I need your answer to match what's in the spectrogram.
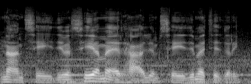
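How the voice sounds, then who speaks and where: A man's voice: fairly low pitch, rapid-fire, soft background music. A middle-aged man with an Iraqi Arabic accent, explaining his part deferentially as an arrested suspect. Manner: deferential short answers and explanations.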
